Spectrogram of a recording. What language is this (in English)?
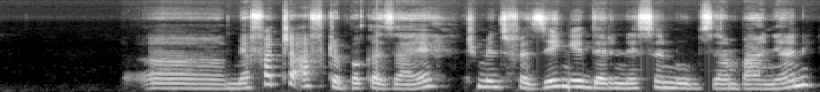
Antankarana Malagasy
